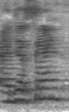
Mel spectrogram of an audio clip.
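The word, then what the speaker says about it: adjacent: यहां डी जो है वो साइलेंट है, तो एडजेसेंट एंगल।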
